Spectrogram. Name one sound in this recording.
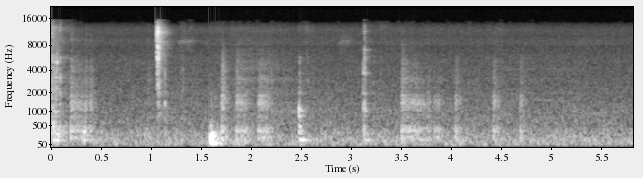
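Fabric and pins click and rustle.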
